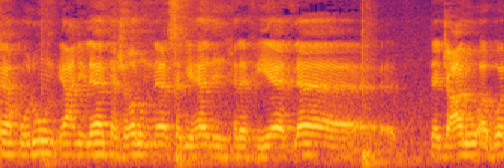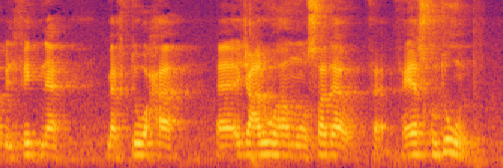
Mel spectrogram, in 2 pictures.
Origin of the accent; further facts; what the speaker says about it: Egypt; ورغم كل هذا أنا دائما ما أقول عندنا في مصر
